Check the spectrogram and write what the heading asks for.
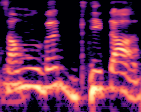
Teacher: Dhi is Mahaprana, Ta is Alpaprana.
